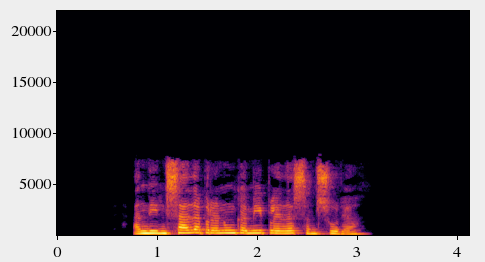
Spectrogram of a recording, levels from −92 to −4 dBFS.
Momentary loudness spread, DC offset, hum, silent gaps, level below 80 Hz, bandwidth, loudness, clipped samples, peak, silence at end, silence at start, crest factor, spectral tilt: 10 LU; under 0.1%; none; none; -62 dBFS; 7.8 kHz; -17 LUFS; under 0.1%; -2 dBFS; 1.05 s; 0.8 s; 16 dB; -5 dB/octave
